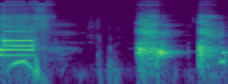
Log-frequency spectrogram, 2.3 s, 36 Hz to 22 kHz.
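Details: Adult on COVID-19 isolation day 6, slowly improving, with a tickly, dry, sore throat after dehydration; after a brief tone, two short dry coughs; dry cough.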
